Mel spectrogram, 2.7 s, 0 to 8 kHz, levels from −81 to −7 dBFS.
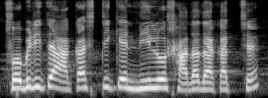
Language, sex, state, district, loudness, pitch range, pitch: Bengali, male, West Bengal, Cooch Behar, -16 LUFS, 185-220 Hz, 205 Hz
